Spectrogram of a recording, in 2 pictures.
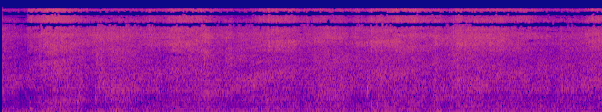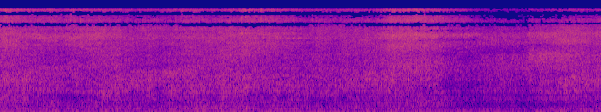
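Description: Sea waves washing onto a sandy beach, the surf swelling and fading every few seconds, with wind rumbling on the microphone.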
